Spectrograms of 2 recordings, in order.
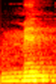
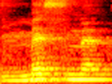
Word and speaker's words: mesne: understand the difference between areas of friends and men prophet remember the pronunciation is men prophet sorry it's me is men prophet but the spelling is me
